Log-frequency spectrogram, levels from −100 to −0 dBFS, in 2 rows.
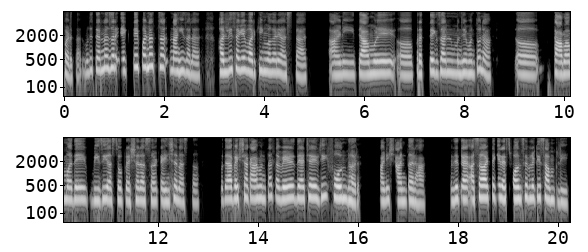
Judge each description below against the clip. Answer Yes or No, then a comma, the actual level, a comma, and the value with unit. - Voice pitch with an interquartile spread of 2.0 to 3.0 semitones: Yes, average, 2.7 semitones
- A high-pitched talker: Yes, high, 225 Hz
